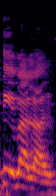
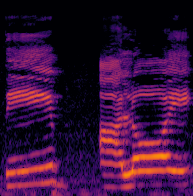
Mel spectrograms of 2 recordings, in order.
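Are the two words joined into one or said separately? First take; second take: joined; separate. First: The two words merge into one, vowels joined. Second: The two words are said separately, vowels apart. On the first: The speaker calls it right. "সন্ধি করে দিলাম, তাই জন্য আমি বলছি আমি দেবালয় যাচ্ছি" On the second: The speaker calls it wrong. "সন্ধি না হলে আমি দেব আলয় গেছি এরকম ভাবে বলতাম"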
